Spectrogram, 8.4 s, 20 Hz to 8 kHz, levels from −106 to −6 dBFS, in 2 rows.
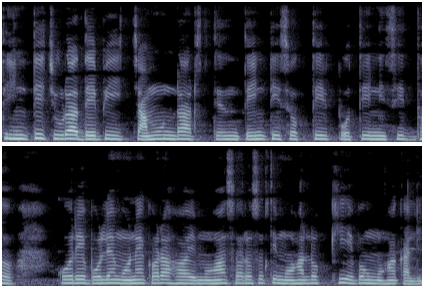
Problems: none marked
